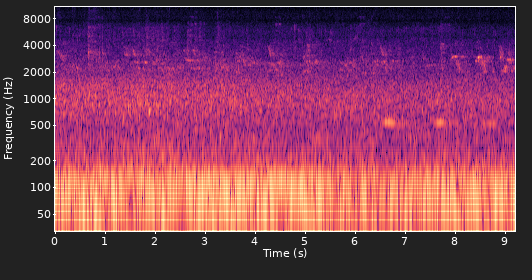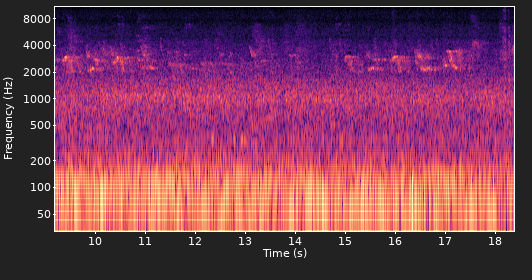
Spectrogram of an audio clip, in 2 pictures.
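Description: Birds chirping in short repeated calls, thickest in the second half, over a steady low background hum.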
